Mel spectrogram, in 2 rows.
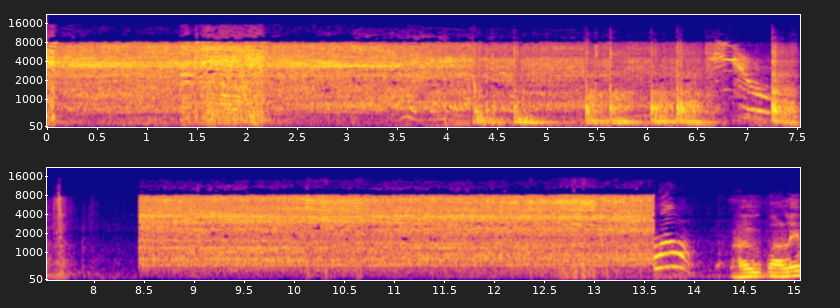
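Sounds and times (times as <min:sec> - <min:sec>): angle grinder cutting pipe: 0:00.0 - 0:06.8, 0:08.4 - 0:13.6
kitten meowing inside drainpipe: 0:06.6 - 0:07.2.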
